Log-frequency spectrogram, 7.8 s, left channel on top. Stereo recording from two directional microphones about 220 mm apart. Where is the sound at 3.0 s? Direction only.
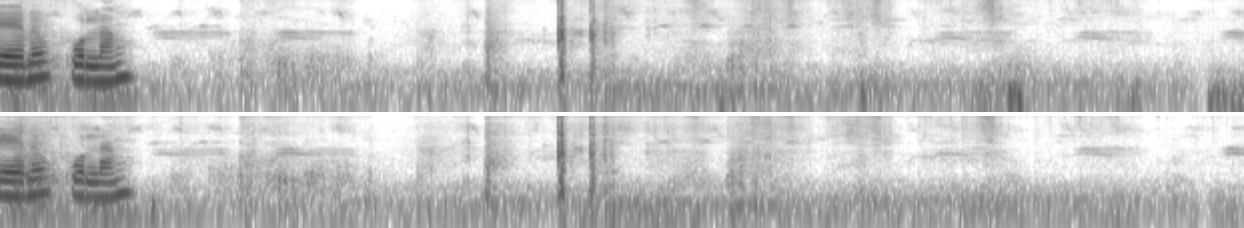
35° right (ahead or behind).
